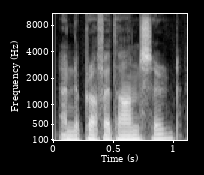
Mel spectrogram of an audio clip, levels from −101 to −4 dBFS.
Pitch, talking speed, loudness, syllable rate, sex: 110 Hz, 215 wpm, -14 LUFS, 6.9 syllables/s, male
